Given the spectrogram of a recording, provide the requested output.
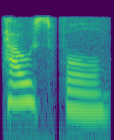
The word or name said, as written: houseful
